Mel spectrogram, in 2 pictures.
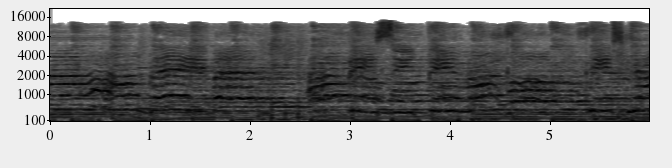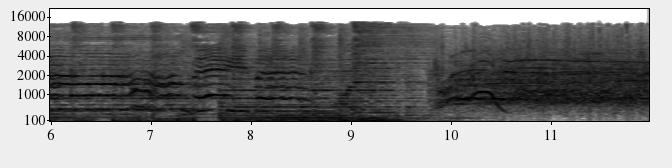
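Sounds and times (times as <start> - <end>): girls singing pop song: 0.0 - 9.3
backing track: 0.0 - 9.8.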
